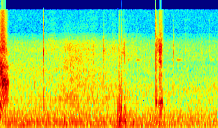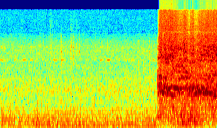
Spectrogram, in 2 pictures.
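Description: Car cabin noise while driving: a steady hum of engine and tyres on the road, with two brief sounds about two seconds in. Loud music cuts in suddenly near the end.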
